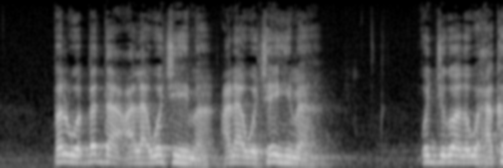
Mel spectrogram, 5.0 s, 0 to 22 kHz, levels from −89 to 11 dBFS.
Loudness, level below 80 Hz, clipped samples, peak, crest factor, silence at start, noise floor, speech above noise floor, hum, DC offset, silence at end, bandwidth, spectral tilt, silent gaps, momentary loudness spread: -14 LUFS; -56 dBFS; under 0.1%; 0 dBFS; 14 dB; 0.55 s; -53 dBFS; 40 dB; none; under 0.1%; 0 s; 17 kHz; -5 dB/octave; none; 8 LU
